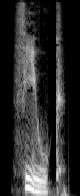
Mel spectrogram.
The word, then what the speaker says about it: Fiúk: Number 19 has two vowels next to each other. You pronounce them as separate sounds. Try to read number 19. – Fiúk.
